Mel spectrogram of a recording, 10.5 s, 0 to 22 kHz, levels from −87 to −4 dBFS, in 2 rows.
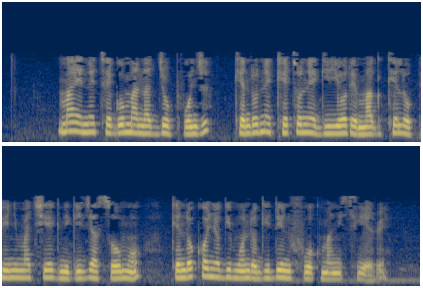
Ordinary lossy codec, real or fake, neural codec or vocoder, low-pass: MP3, 24 kbps; fake; autoencoder, 48 kHz, 128 numbers a frame, DAC-VAE, trained on Japanese speech; 7.2 kHz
